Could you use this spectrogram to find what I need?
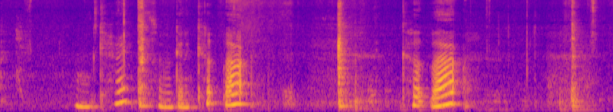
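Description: Scissors snip through thread.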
